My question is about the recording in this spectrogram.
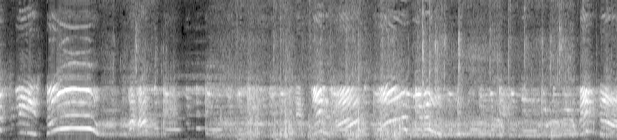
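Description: Mickey Baila y Baila animatronic Mickey Mouse toy playing its recorded high-pitched Mickey voice with music through its small built-in speaker, thin and tinny, kinda quiet.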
